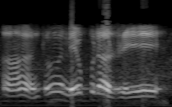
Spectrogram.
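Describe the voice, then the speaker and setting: Comic old-man prank caller, put on by a man, high and rambling, dodging every question over a dull lo-fi line. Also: slow. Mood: confused. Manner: rambling, evasive, answers beside the point. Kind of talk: radio prank call.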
